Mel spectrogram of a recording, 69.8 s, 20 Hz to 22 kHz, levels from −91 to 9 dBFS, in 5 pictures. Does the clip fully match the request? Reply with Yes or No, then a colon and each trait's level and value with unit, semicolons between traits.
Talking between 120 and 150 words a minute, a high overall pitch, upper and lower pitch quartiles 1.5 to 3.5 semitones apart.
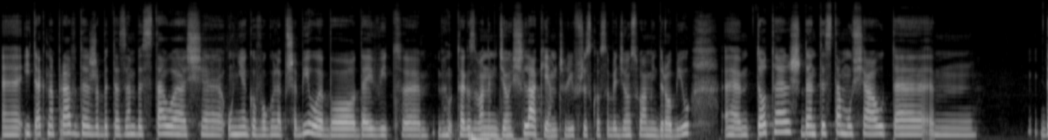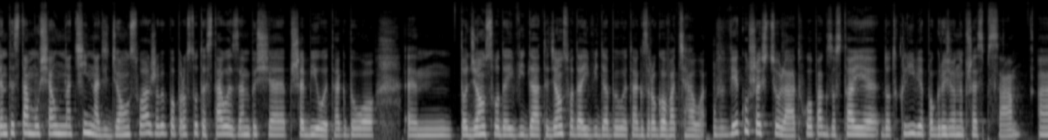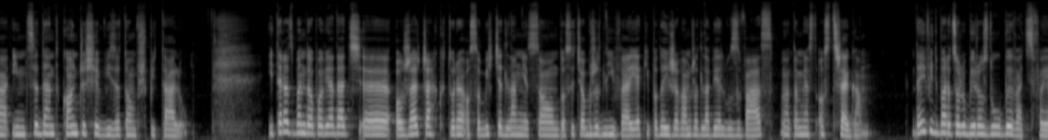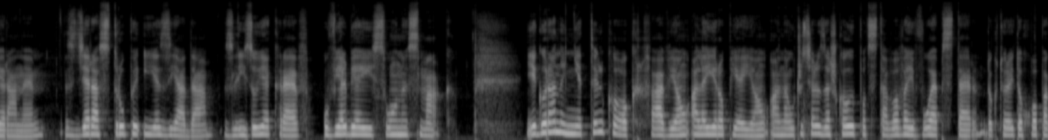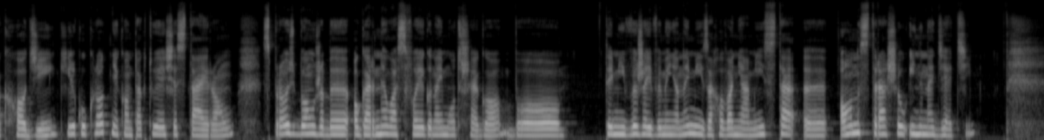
Yes: average, 130 wpm; high, 200 Hz; average, 2.7 semitones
